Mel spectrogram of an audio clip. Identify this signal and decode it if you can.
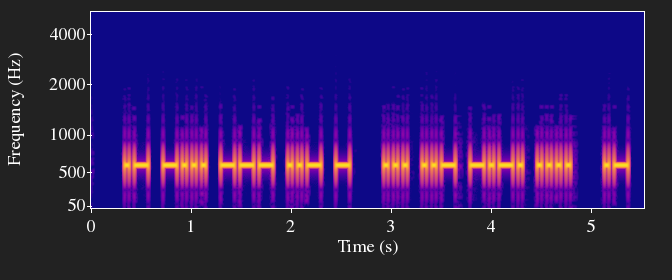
Morse code, heard as a keyed tone, about 25 wpm, 600 Hz. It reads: ABOUT SUCH A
